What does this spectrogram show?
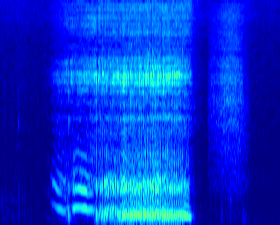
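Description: An English bulldog snores with a deep, rattling rumble on the inhale, then a softer wheezy breath out.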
